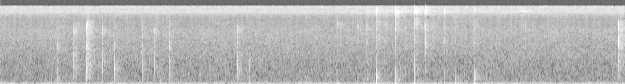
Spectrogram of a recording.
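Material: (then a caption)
Stone. A small, solid dark brown rock with rough edges is held in one hand and tapped with the fingertips and nails of the other. Quiet, short, dry clicks and taps come at an uneven pace, each fading almost instantly, with a few brighter nail clicks. A steady low hum runs underneath throughout.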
